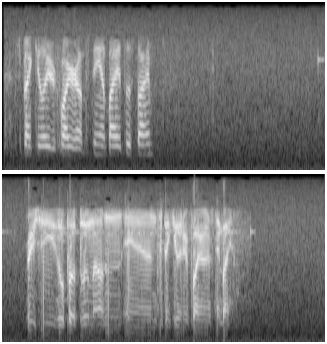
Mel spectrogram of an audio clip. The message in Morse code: none

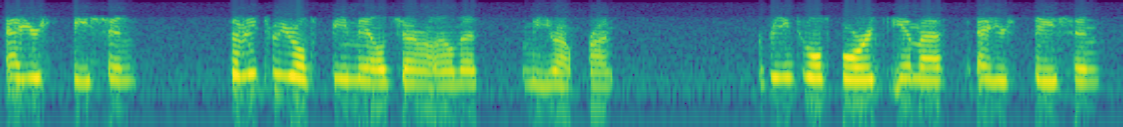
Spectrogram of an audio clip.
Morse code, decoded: none

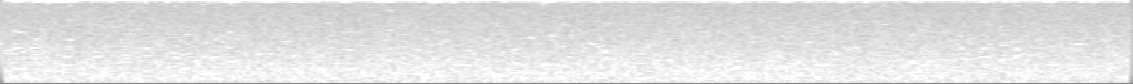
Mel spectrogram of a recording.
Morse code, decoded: none

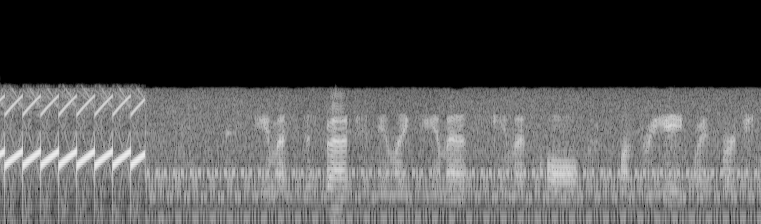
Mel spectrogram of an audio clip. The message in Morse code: none

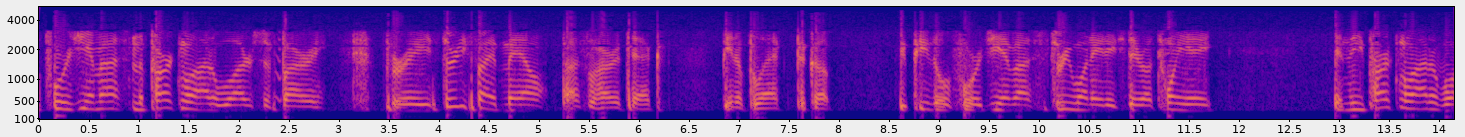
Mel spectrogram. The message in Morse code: none

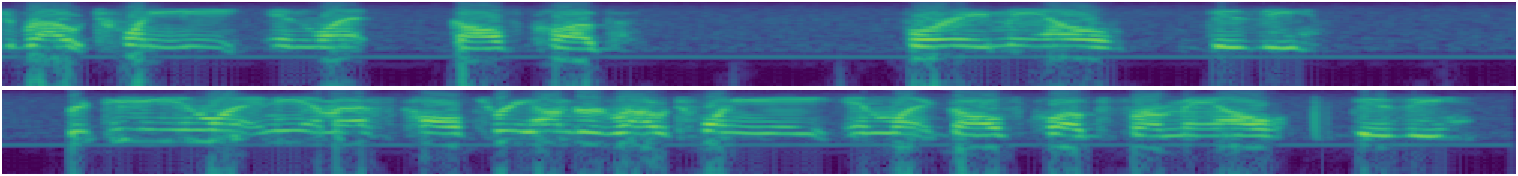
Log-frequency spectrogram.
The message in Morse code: none

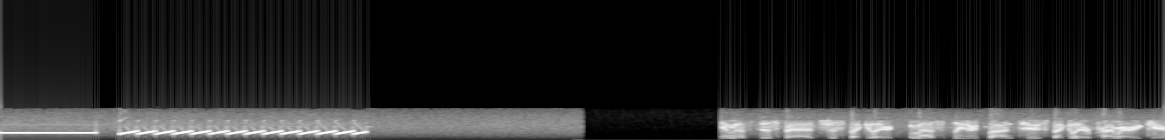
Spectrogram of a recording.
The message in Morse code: none

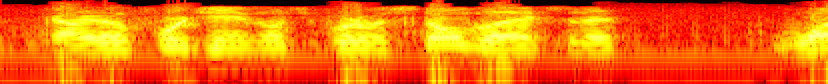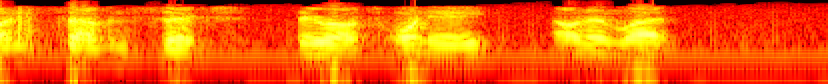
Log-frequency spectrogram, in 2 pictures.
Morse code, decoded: none

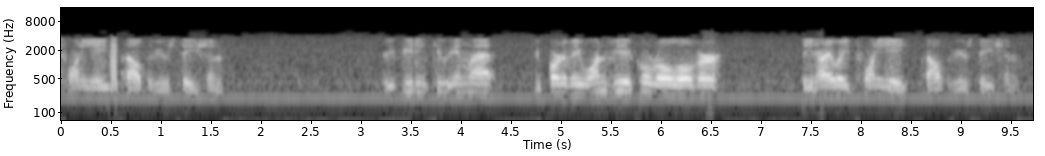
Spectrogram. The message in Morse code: none

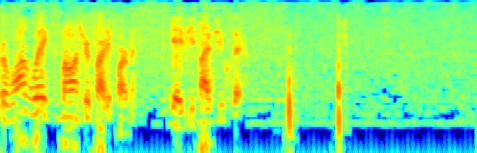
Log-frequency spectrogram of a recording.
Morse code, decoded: none

